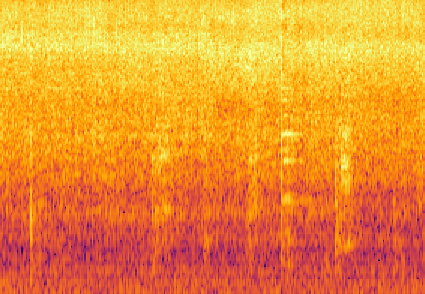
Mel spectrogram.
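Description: Okra, onion and tomato masala sizzling in a metal kadai while a metal spoon stirs it, scraping and clinking against the pan about once a second, with one brief ringing clink near the middle.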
